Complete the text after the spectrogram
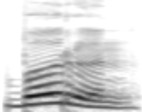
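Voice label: "бӧрын", Komi, female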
